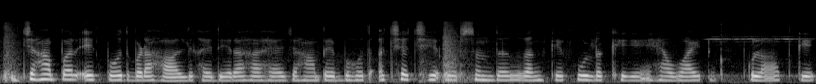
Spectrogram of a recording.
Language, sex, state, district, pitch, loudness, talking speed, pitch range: Hindi, female, Punjab, Kapurthala, 195 Hz, -20 LUFS, 200 wpm, 190-205 Hz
